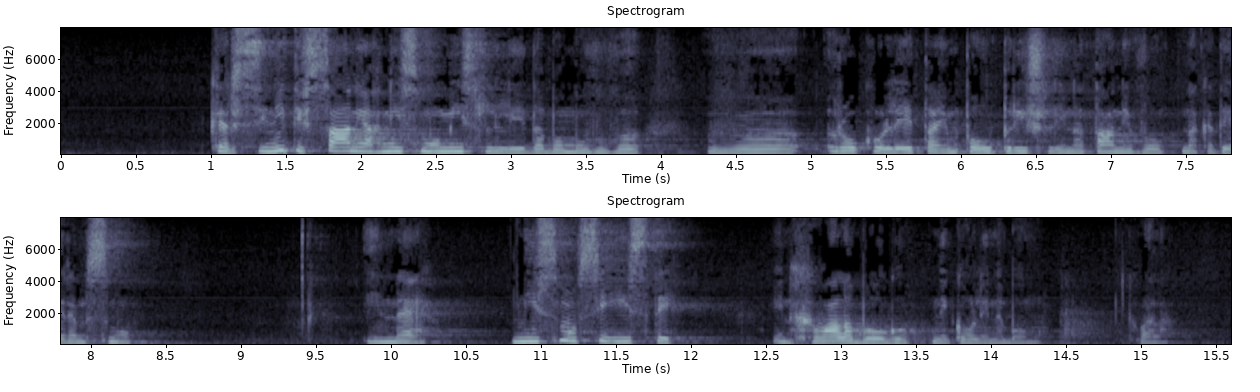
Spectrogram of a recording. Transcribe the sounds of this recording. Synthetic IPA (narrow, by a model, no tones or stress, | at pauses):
kɛɾsinit̪iwsaːnjaxniːsmɔmislilid̪abomɔʋ | wəɾoːkuleːt̪ainpɔwpɾiʃlinat̪aːniʋoːnakat̪eːɾɛmsmɔ | inːɛ | niːsmɔwsiiːst̪iː | nxʋaːlaboːɡunikoːlinɛboːmɔ | xʋaːla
